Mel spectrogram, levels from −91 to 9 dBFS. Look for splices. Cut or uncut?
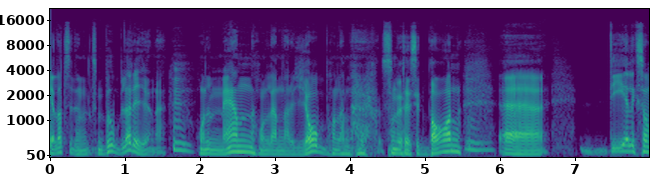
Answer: cut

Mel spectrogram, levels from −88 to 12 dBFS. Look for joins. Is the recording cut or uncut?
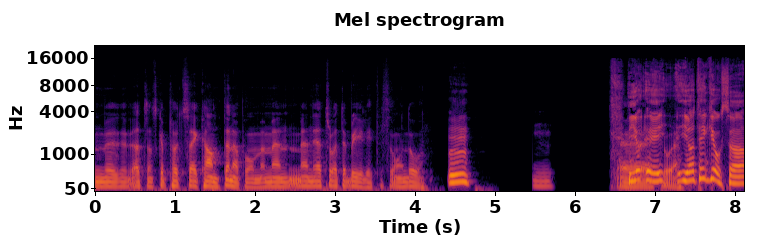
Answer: uncut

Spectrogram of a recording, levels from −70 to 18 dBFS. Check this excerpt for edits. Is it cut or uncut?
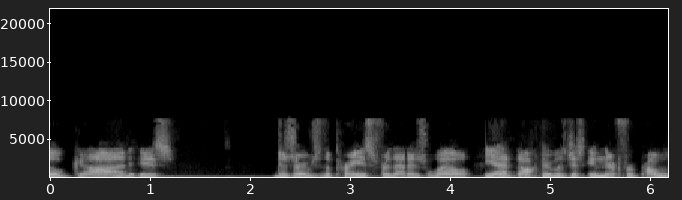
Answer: uncut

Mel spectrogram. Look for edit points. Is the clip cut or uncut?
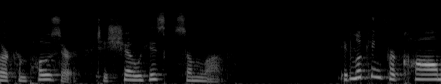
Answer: cut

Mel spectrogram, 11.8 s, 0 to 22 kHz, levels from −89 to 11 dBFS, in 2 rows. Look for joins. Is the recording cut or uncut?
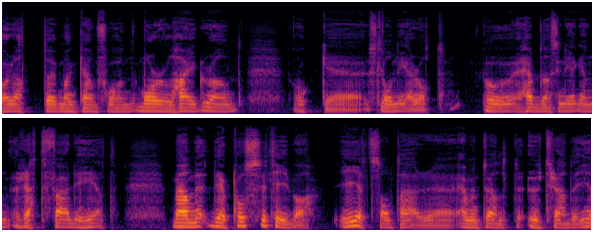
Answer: uncut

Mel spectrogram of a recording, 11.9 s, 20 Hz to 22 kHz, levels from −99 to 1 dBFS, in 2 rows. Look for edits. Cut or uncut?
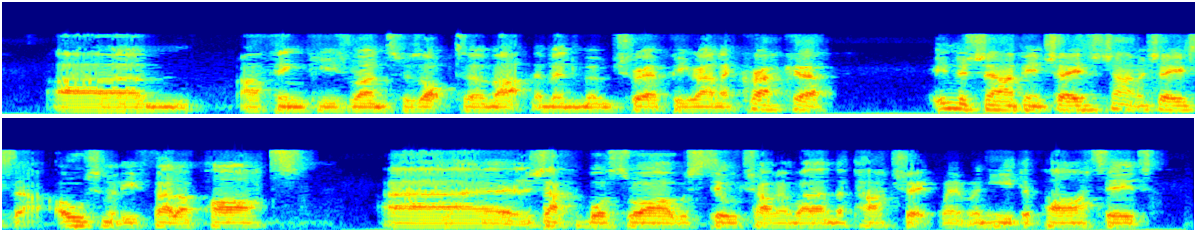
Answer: uncut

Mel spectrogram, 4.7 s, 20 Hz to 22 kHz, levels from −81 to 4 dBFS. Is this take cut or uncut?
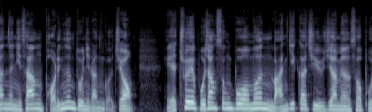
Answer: cut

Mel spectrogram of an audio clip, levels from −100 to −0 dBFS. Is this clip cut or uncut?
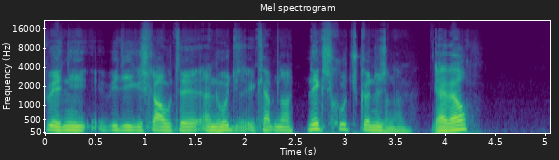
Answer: cut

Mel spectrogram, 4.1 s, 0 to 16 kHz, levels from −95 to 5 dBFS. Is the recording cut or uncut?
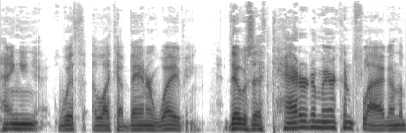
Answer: cut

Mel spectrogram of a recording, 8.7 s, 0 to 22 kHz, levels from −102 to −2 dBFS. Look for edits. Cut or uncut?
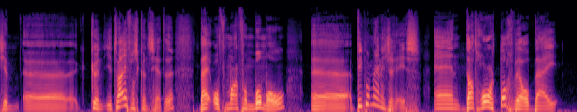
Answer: cut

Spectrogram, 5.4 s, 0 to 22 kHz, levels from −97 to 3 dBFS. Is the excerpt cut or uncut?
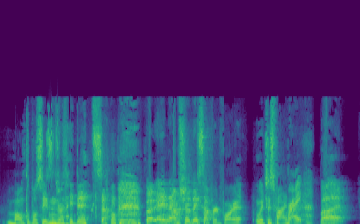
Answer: uncut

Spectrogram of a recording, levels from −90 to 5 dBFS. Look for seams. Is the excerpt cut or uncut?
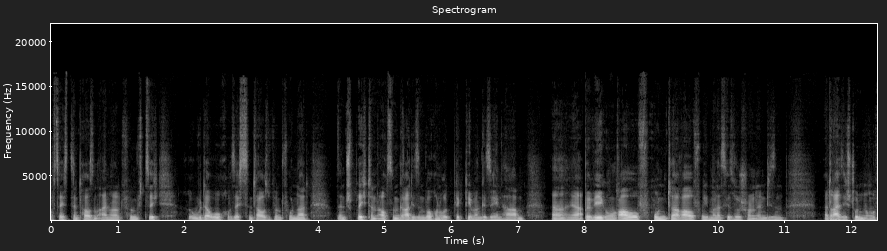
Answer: cut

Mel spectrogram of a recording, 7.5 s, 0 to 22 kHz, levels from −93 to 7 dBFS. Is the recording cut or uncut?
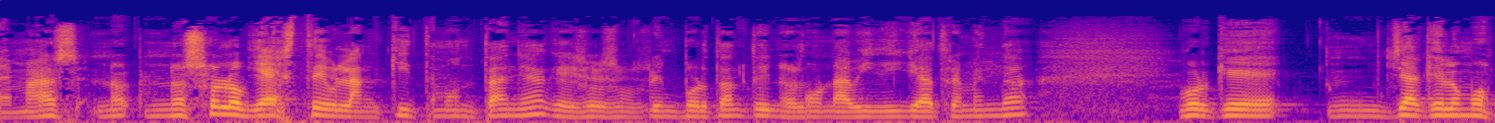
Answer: cut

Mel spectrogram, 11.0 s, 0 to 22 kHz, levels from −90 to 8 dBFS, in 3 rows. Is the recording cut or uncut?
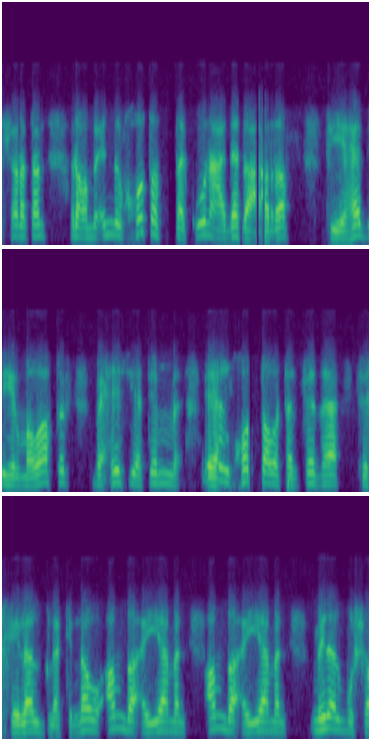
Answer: cut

